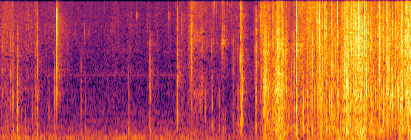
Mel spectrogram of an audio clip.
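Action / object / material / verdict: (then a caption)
scrape / plastic bag of crushed ice / plastic, ice / none. Purple nitrile-gloved fingers squeeze and scratch the front of a large clear plastic bag full of crushed ice. Sparse, quiet crinkles and sharp ticks come first, then from about two and a half seconds in they build into a dense, louder, bright crunching and crackling that grows to the end.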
